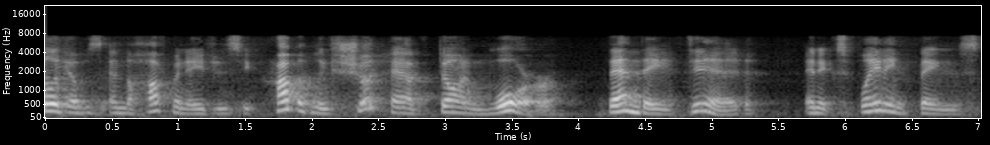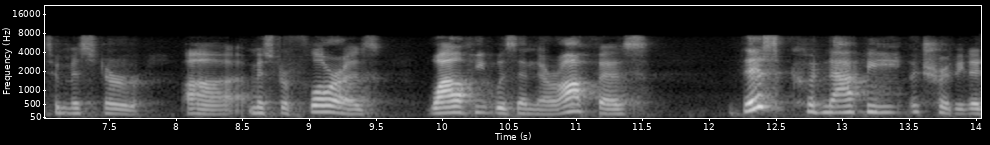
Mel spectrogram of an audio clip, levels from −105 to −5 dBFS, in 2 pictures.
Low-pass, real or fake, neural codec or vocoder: 7.2 kHz; fake; codec, 16 kHz, 0.8 kbps, ZipCodec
